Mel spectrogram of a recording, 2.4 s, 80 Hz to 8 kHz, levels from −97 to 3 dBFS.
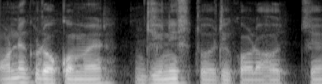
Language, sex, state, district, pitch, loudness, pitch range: Bengali, male, West Bengal, Purulia, 105 Hz, -21 LUFS, 100-110 Hz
